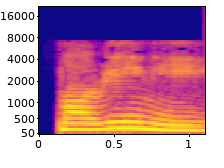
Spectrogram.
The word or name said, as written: Morini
